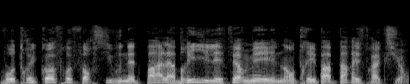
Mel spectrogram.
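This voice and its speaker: Deep, gravelly text-to-speech male alert voice; dry, muffled recording. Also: steady tone, normal speed, no echo. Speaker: emergency alert announcer. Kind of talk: synthetic alert announcement. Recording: dull lo-fi dry audio.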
